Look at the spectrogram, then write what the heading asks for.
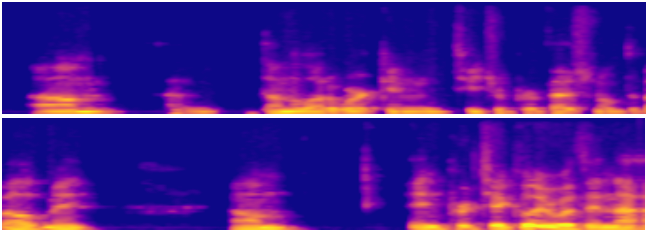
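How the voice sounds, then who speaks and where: Speaking with an American accent, a man has a plain, everyday voice at a medium pitch, a moderate pace and fairly even intonation. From US, Northern California. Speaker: education and STEM industry partnerships presenter. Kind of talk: conference presentation. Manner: many fillers and false starts.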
